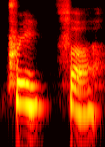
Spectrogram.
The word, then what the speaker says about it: prefer: out loud we notice it has two syllables prefer the emphasis when we say this word out loud is on the second sound fur so if we want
